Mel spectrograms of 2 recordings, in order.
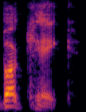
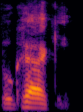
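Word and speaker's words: bukkake: I used to call it butt cake. It's pronounced Bukaki.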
